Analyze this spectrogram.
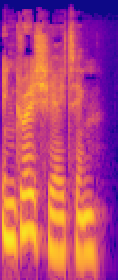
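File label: "ingratiating", British English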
